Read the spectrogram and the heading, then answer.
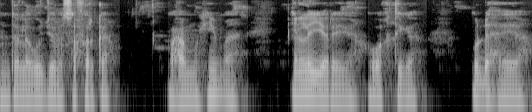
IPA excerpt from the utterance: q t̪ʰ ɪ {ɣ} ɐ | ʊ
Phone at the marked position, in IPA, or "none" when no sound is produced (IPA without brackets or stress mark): ɣ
